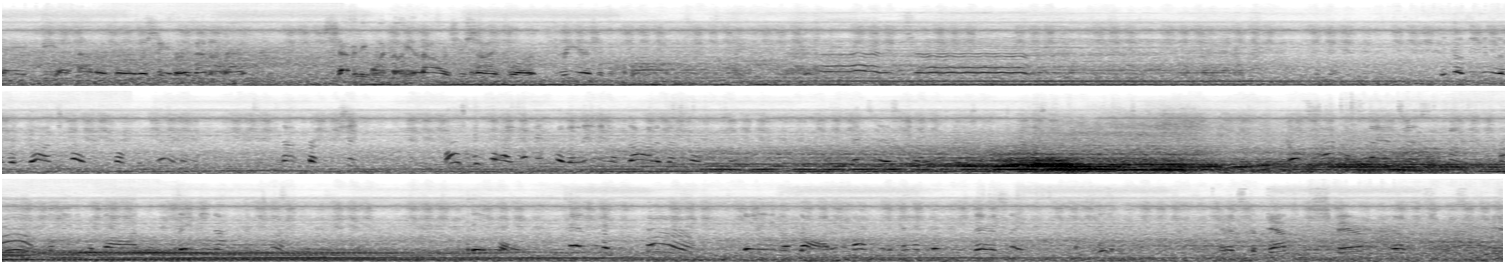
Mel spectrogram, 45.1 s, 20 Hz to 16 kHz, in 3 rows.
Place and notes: W Arthur Hart St, Fayetteville, AR, USA - Late-night FM and Open Window (WLD2018)
A brief survey of the FM band with the bedroom window open in Fayetteville, Arkansas. Also traffic from Highway 71/Interstate 49, about 200 feet away, and cicadas. For World Listening Day 2018. Recorded via Olympus LS-10 with built-in stereo mics.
